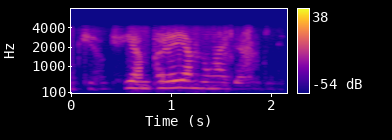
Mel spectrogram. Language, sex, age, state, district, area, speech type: Manipuri, female, 45-60, Manipur, Churachandpur, rural, conversation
